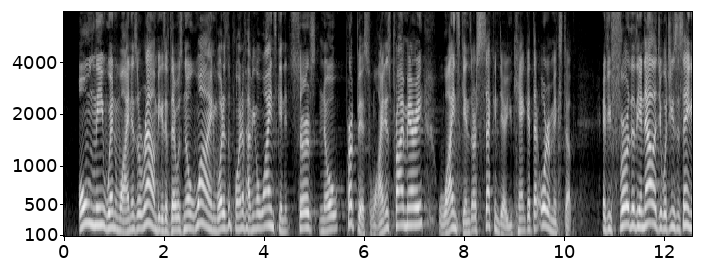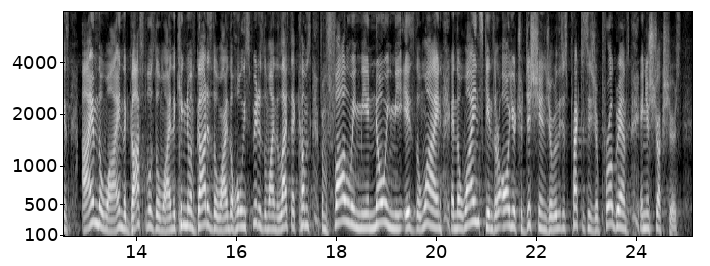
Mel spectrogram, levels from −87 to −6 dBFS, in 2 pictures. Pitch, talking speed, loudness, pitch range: 195 Hz, 230 wpm, -21 LUFS, 175-225 Hz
